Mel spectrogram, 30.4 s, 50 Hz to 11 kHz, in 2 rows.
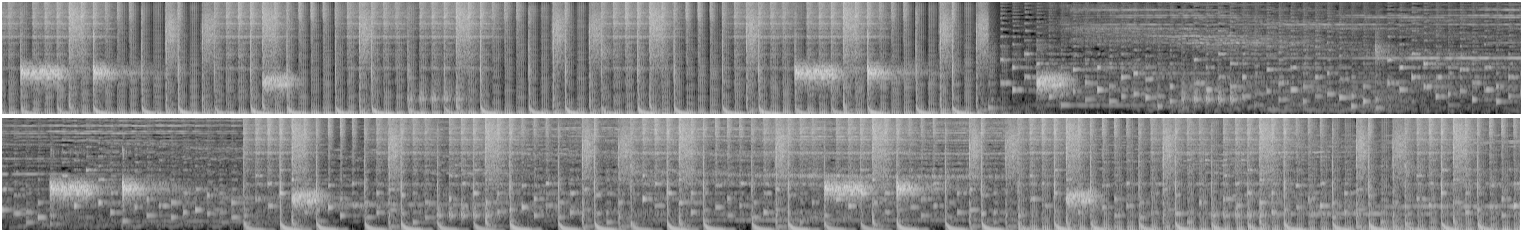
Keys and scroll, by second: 4.7 Tab, 10.2 1, 10.7 shift+z, 12.7 s, 16.6 shift+z, 17.4 Tab, 18.0 alt+a.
